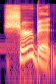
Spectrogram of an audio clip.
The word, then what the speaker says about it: sherbet: I said mind blown when I learned sherbet doesn't have a second R.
